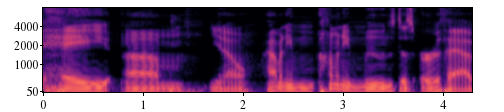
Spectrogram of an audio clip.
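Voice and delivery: ordinary delivery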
